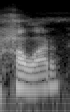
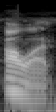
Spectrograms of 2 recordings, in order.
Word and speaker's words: hour: দেখো HOUR, আমরা বলি কি হাওয়ার, হাওয়ার বলি না, আমরা বলি আওয়ার।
